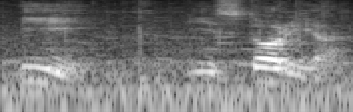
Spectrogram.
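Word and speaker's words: historia: It has no sound. We do not pronounce it. We go to the second letter. Eistoria.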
